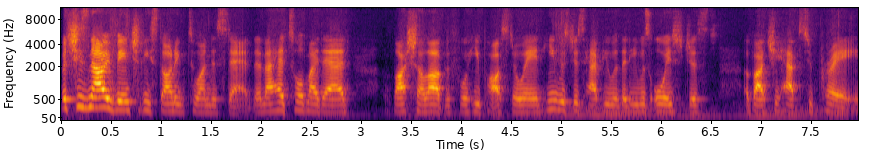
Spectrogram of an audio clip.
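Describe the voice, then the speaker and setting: Talking at a very fast pace, a woman shows lively intonation and vocal fry. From South Africa. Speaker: convert giving testimony. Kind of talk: testimony. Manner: casual, hesitant with fillers.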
